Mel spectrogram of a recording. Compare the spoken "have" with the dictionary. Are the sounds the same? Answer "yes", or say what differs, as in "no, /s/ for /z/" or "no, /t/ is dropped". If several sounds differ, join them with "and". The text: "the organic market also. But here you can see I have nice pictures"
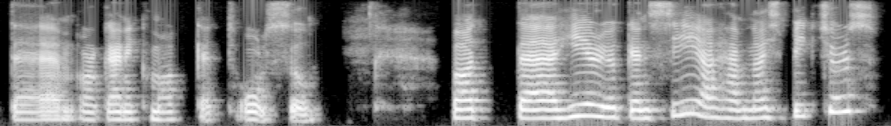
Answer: yes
